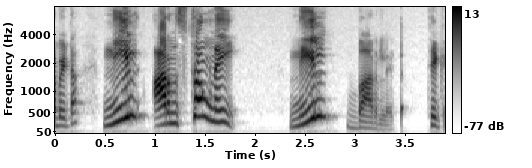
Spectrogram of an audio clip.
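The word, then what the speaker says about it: Bartlett: ये साइंटिस्ट साहब थे नील बार लेट तो इनको लिखा जाता है नील बर्ट लट लिखा जाता है टी साइलेंट थे जो लैबोरेट्री में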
